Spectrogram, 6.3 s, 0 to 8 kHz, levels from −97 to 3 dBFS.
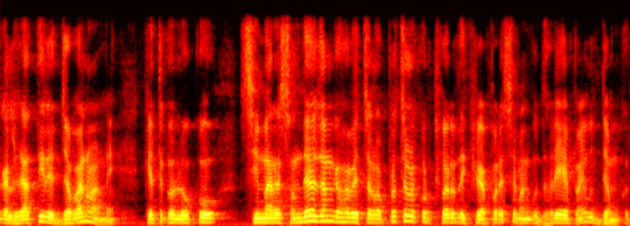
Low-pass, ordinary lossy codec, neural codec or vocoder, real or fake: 7.2 kHz; none; autoencoder, 48 kHz, 128 numbers a frame, DAC-VAE, trained on Japanese speech; fake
